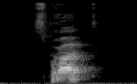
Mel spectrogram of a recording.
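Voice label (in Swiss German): "brattel", Alsatian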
